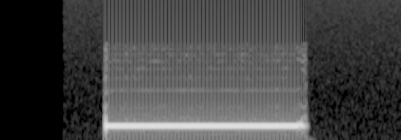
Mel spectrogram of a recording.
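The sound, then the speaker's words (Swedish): A single steady telephone tone of an outgoing call to the company Invacare sounds for about one second, clear, starting and stopping abruptly, with silence around it and no voices. “Nu tar vi en kort paus och ringer upp min samarbetspartner Invacare.”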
